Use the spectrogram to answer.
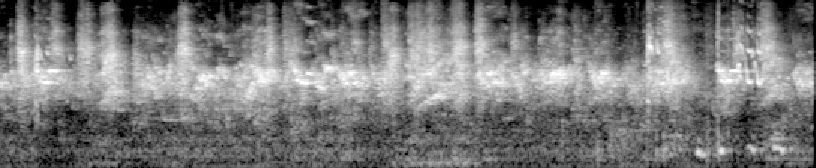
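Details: Hand-fed budgerigar chick begging: a steady stream of high, scratchy chirps and squeaks in quick pulses, with a few faint low knocks near the end.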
